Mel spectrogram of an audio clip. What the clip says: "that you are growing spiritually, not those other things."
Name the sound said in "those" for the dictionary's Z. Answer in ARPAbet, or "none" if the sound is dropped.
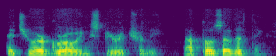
Z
